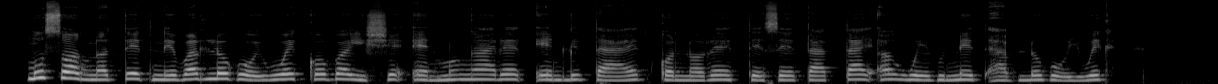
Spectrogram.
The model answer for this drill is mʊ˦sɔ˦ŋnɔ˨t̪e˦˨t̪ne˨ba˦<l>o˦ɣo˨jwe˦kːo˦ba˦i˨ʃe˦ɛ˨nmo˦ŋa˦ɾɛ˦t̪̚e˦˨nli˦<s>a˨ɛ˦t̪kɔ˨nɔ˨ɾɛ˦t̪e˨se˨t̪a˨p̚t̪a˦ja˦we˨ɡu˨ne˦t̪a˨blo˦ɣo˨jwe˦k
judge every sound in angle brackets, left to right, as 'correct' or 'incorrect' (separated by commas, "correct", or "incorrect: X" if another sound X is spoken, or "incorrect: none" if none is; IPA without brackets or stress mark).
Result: correct, incorrect: t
